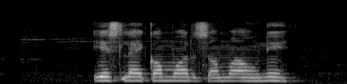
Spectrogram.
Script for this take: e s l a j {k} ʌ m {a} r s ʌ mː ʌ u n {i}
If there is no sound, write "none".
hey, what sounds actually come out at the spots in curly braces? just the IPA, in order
k, ʌ, e

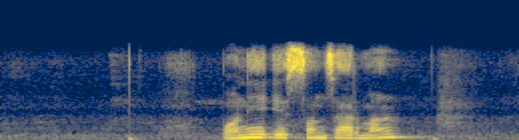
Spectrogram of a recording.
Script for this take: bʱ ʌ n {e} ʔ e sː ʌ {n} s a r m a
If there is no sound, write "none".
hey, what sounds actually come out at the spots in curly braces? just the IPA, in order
e, n

